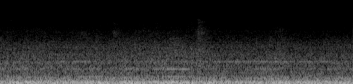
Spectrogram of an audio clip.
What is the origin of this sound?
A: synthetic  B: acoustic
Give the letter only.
B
